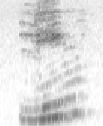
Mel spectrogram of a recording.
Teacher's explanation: Está compuesta por 2 sílabas. La fuerza de voz aparece en limpiáis, en la segunda sílaba, que en este caso es la última sílaba de la palabra. Por tanto, es una palabra aguda.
